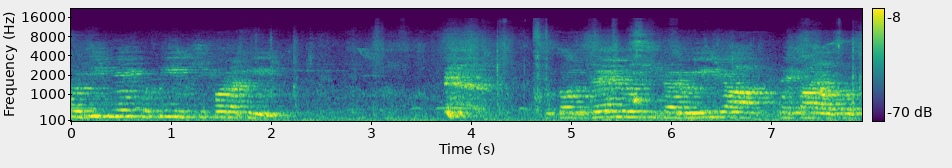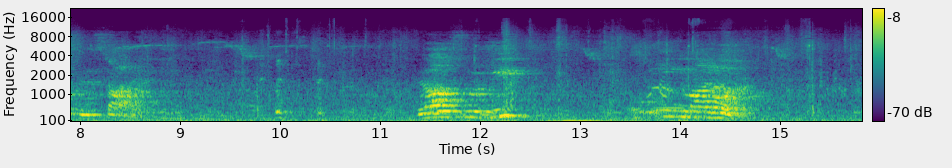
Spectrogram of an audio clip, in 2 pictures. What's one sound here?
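A woman speaks outdoors through a loudspeaker, in slow, drawn-out phrases.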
